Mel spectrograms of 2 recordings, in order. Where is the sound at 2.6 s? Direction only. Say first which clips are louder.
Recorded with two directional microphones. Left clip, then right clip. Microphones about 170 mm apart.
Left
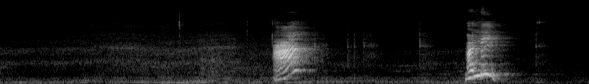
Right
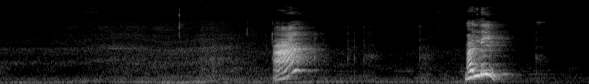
Left 3 dB; 30° right (ahead or behind).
